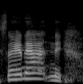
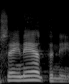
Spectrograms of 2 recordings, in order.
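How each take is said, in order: First: It is said in an Italian accent. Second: It is said in a plain accent.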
